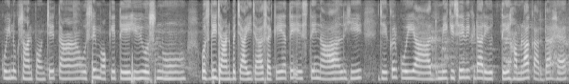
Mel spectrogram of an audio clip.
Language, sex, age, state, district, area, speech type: Punjabi, female, 18-30, Punjab, Bathinda, rural, spontaneous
